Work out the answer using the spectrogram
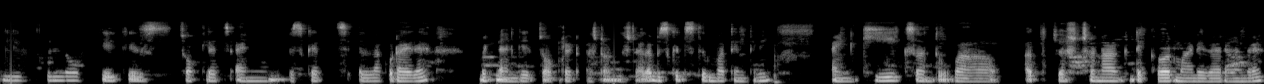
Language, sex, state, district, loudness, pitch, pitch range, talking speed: Kannada, female, Karnataka, Mysore, -23 LUFS, 170 Hz, 150-200 Hz, 140 wpm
